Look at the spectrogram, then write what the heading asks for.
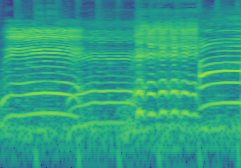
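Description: Sheep bleating in a continuous run of calls: a few drawn-out, nasal bleats, a quavering tremolo in the middle, then a higher final cry, all fairly loud and alone.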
